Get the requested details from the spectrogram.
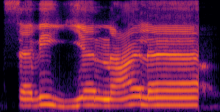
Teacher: سویا اعلیٰ کی تنوین پر بھی آپ غنہ ادا نہیں کریں گے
